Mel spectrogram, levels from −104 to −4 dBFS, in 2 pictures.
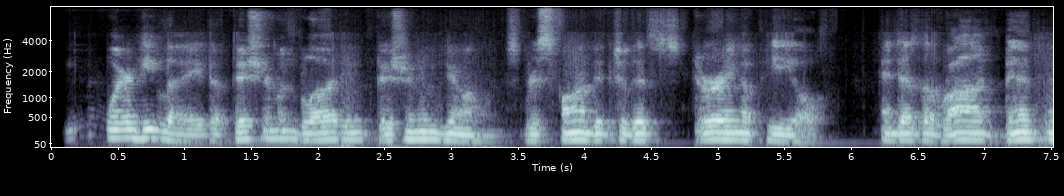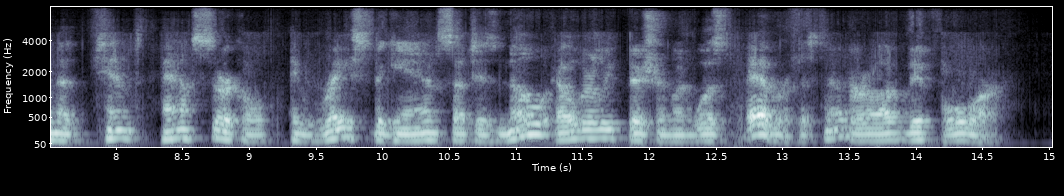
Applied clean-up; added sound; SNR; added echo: neural mask model DeepFilterNet 3.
